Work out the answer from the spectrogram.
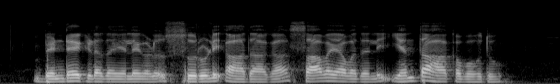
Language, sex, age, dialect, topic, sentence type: Kannada, male, 41-45, Coastal/Dakshin, agriculture, question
